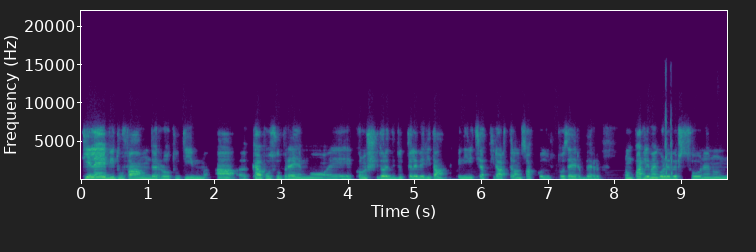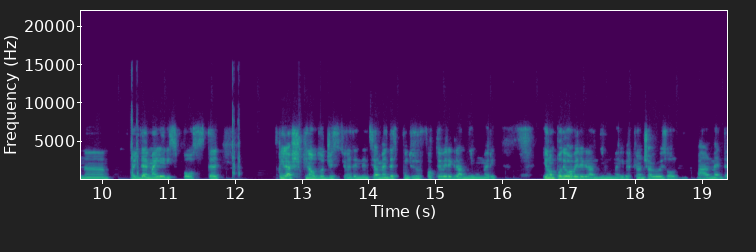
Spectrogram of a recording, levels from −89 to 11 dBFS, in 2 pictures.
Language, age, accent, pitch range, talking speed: Italian, 20-39, native, 130-150 Hz, 195 wpm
